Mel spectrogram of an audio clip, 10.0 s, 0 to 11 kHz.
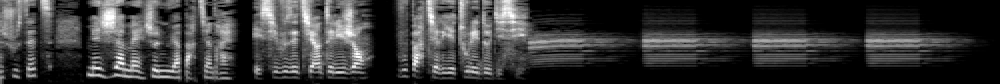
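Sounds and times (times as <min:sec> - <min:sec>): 
speech: 0:00.0 - 0:05.4
loud harsh electronic alarm blaring: 0:05.3 - 0:09.9.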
